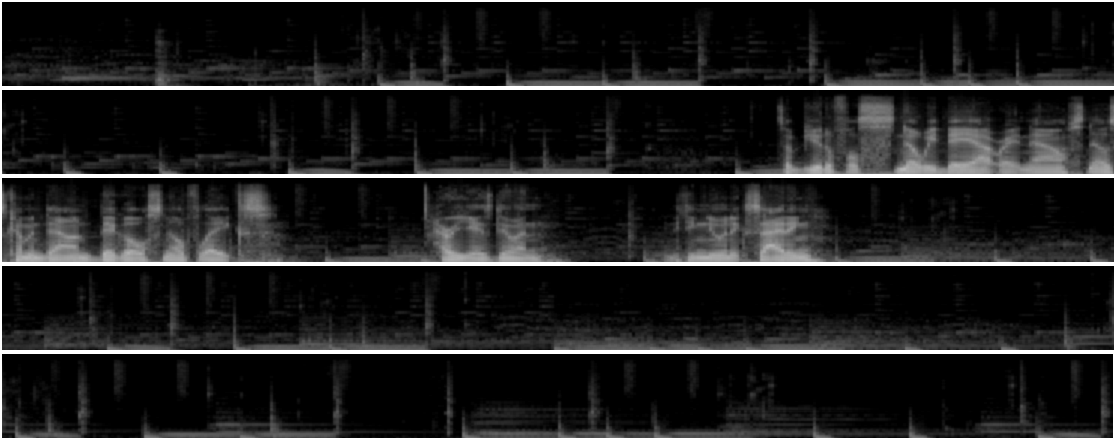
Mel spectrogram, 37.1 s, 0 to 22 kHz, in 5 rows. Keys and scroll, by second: 5.5 super+n, 7.5-8.5 typing, 10.0 Return.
